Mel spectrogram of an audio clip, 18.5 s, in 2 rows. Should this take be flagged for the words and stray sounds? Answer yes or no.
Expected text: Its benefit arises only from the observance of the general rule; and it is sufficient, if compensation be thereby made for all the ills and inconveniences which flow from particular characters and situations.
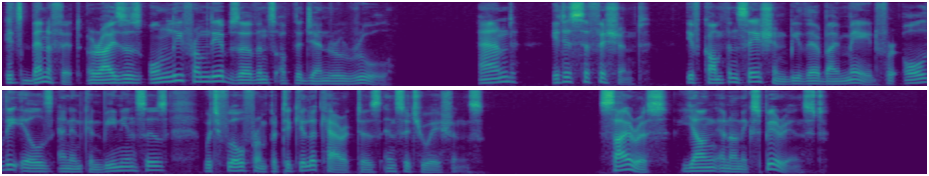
yes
